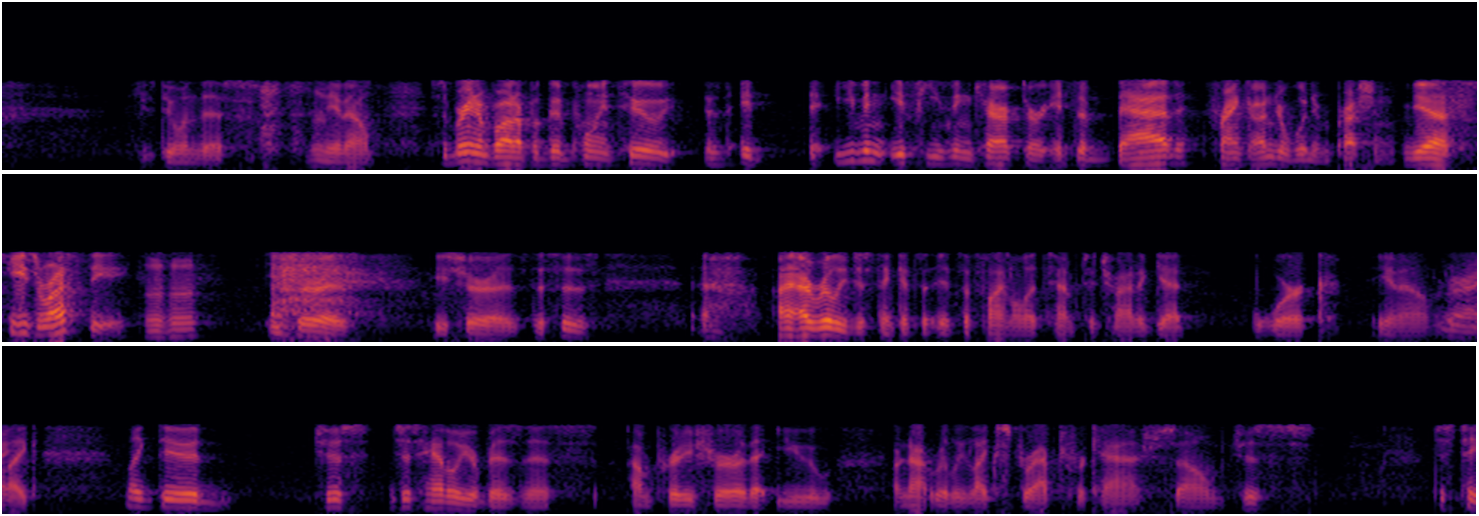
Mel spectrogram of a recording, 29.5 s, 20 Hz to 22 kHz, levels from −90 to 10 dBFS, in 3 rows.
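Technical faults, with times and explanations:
Throughout, Bluetooth CVSD headset codec. The speech is squeezed into a narrow band, about 300 Hz to 3.7 kHz. Each sample is just one up-or-down bit with an adapting step. Loud high sounds outrun that step, so s sounds turn scratchy over a granular hiss.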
